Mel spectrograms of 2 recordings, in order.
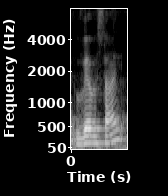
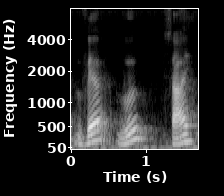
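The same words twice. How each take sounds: First: Said in the usual way. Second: व्यवसाय stretched out very slowly, each syllable drawn long. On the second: Shown as a demonstration. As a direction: spell out व्यवसाय slowly for the class. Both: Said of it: "तो व्यवसाय होता है".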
